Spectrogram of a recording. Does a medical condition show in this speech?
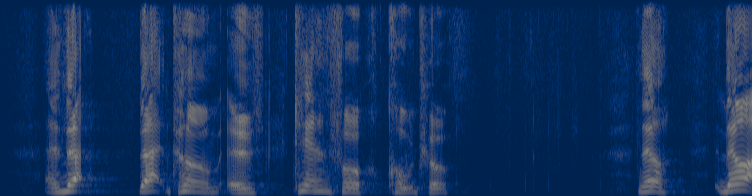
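Yes: cerebral palsy; motor deficits.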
